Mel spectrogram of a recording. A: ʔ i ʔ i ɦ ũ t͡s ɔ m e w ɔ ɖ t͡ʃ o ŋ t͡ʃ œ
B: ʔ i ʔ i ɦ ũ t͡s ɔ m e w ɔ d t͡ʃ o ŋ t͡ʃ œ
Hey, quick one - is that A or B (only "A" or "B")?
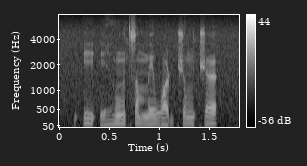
A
